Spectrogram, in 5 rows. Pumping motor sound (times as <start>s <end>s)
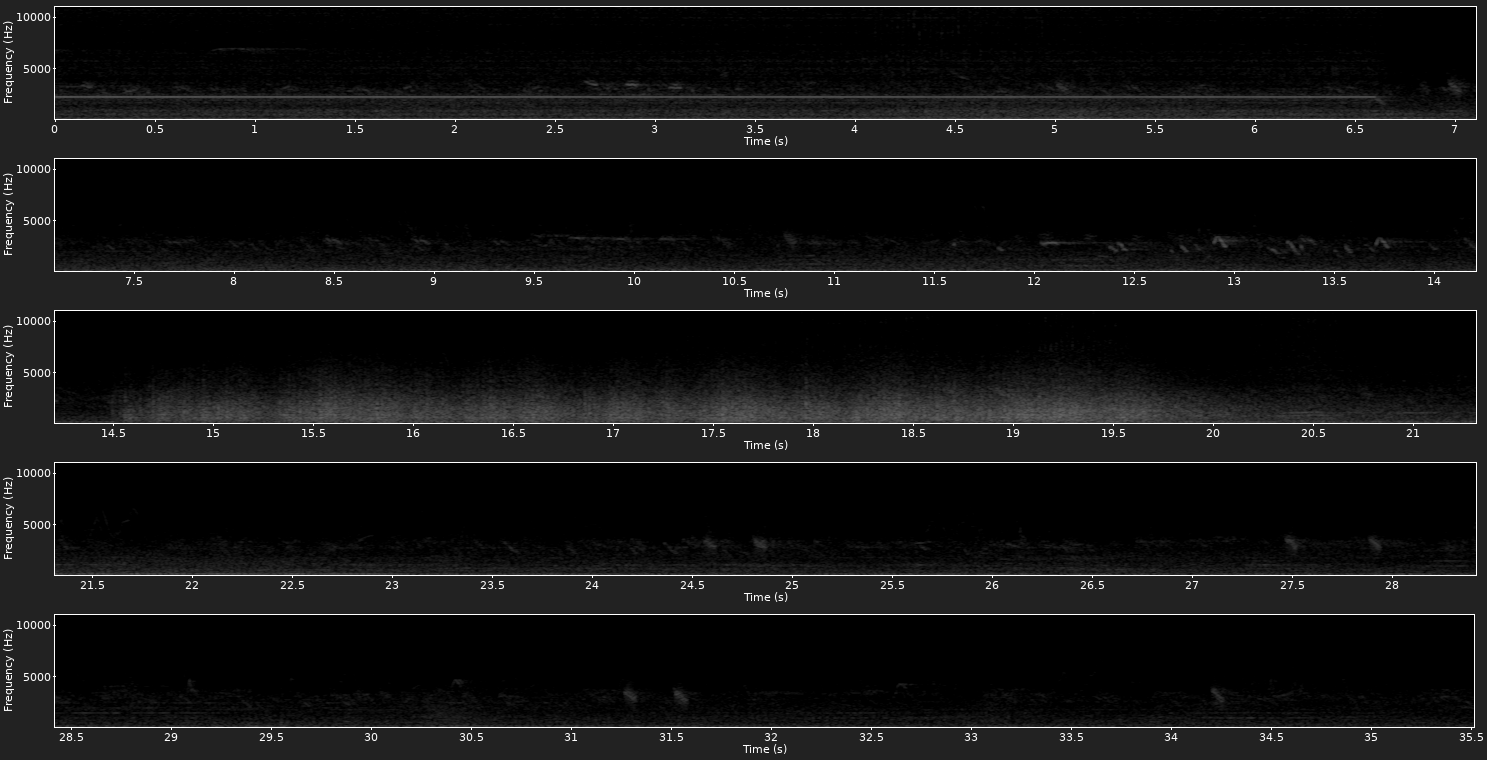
0.0s 6.7s, 14.6s 20.4s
